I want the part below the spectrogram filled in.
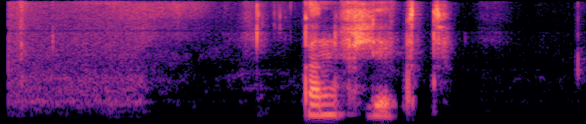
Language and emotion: Russian, neutral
